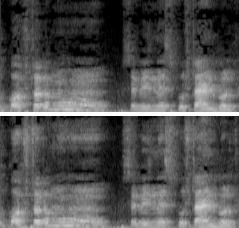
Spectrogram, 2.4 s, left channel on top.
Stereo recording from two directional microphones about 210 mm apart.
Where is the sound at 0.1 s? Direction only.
15° left (ahead or behind).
